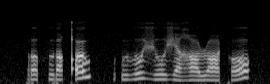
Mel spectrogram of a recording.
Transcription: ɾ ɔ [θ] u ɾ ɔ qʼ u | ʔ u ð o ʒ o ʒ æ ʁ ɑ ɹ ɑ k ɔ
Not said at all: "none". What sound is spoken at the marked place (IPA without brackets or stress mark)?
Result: θ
